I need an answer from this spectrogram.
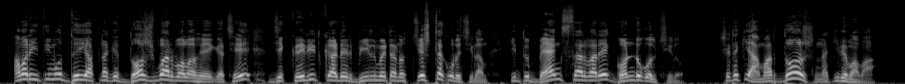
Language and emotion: Bengali, angry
